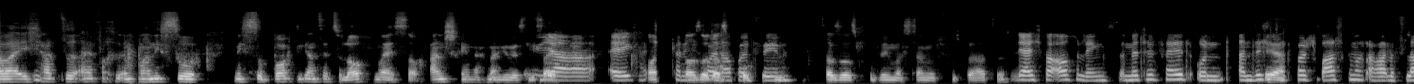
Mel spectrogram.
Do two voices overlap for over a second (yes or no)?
yes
